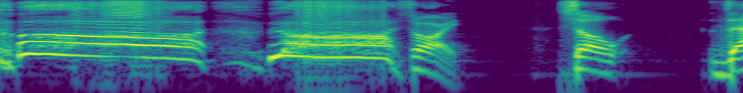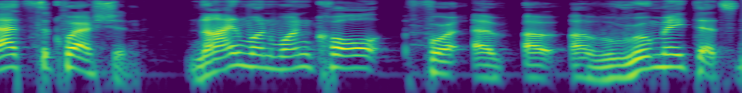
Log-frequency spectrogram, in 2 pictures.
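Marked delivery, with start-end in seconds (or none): 0.1-2.0 sudden high-pitched scream of horror; acted scream. Acting out the roommate waking to blood, loud shrieked gasp.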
